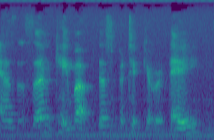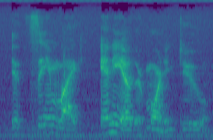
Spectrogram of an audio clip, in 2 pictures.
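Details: Patient with spasmodic dysphonia affecting the vocal cords, recorded before treatment with botulinum toxin injected directly into the voice box; spasmodic dysphonia.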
